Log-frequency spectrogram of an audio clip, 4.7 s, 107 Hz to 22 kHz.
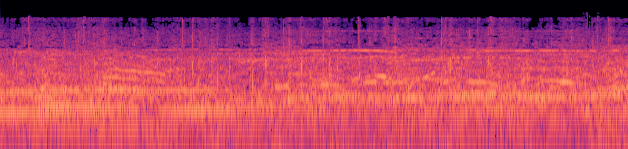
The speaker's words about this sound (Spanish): A la llegada del presidente catalán a la manifestación, que partió a las 5:15 de la tarde, se escucharon aplausos, se escucharon gritos de president y también silbidos y abucheos, llamándole butifler, traidor.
